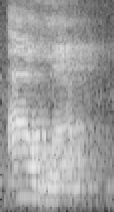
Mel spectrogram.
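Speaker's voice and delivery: "agua" drawn out, first A loud and stressed. Shown as a demonstration. Teacher explains the prosodic accent of "agua", heavy first A. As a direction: put the weight on the opening A of "agua", slowly. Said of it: "se carga la voz en la primera A".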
